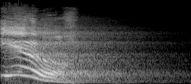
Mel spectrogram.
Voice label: hurt vo; 游龙错艾德加（荒野乱斗）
